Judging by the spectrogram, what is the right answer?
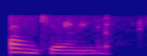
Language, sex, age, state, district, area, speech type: Telugu, female, 18-30, Telangana, Mancherial, rural, conversation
